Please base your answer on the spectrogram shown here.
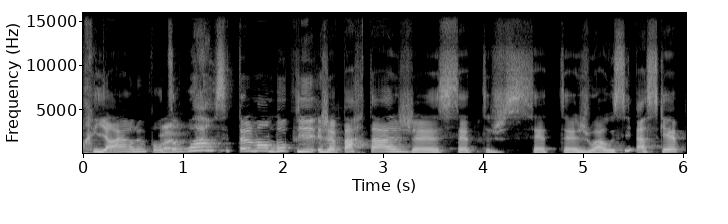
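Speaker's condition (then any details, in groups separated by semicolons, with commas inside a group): No condition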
